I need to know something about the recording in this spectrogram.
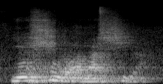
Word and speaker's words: Yeshua Hamashiach: that you need the C of it all Yeshua hamashiach that's how you say his name and HEB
